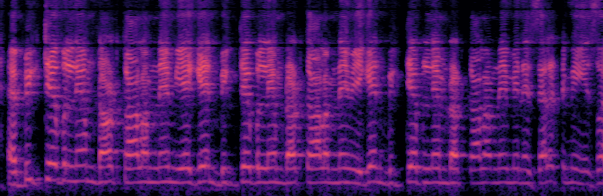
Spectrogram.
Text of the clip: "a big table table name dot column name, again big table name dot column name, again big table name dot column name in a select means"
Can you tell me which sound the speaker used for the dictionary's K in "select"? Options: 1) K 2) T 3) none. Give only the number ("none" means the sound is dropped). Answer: 3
